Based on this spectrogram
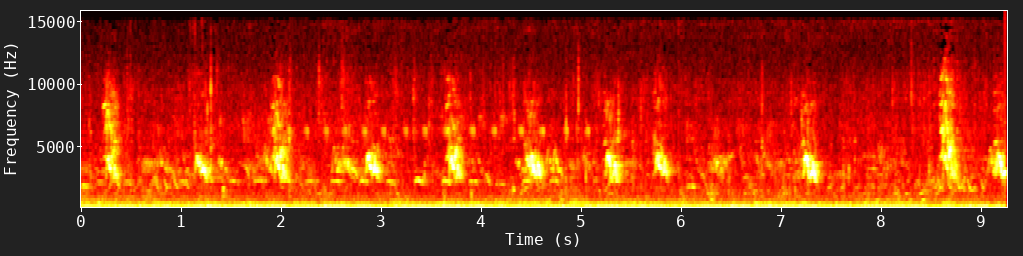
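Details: With their blue Muscovy mother on a farm, 8 July 2017, ducklings peep steadily. The high notes are repeated roughly every second in paired bursts, against a low hum.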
